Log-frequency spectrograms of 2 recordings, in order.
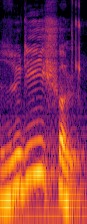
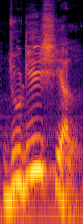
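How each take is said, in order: First: The ending is said as one syllable, shal. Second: The ending is said as two syllables, shee-al. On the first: The speaker calls it right. "এটাও হবে শল" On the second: The speaker calls it wrong. "আমরা যদি বলে থাকি"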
